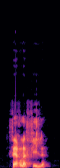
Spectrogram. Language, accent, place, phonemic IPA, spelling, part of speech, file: French, France, Lyon, /fɛʁ la fil/, faire la file, verb, LL-Q150 (fra)-faire la file.wav
- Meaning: to line up, queue (to put oneself at the end of a queue)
